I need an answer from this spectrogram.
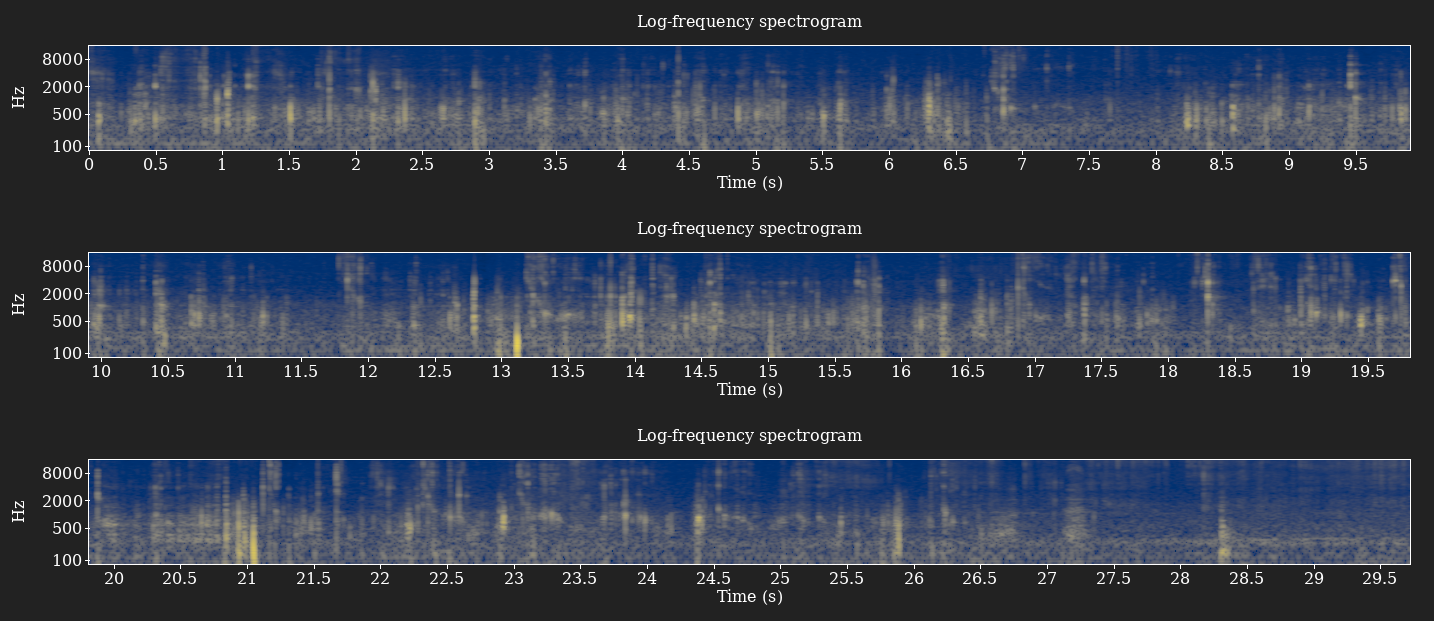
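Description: Close-miked chewing of rainbow crepe cake, with many small mouth clicks and smacks.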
